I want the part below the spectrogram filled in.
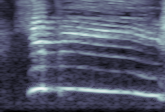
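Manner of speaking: very high, loud whoop; shouted yippee. A narrator's reading. Grandpa whoops with joy, very high and loud. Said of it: "shouted Grandpa Joe".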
